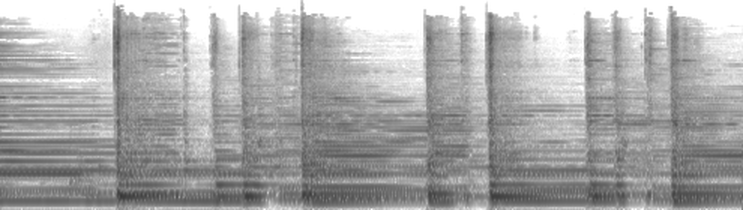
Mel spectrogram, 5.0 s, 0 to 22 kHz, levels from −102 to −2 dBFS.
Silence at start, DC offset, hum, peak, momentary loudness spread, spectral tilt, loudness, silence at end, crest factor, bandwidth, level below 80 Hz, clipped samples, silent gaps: 0 s; under 0.1%; none; -8 dBFS; 7 LU; -4 dB/octave; -34 LUFS; 0 s; 26 dB; 19.5 kHz; -74 dBFS; under 0.1%; none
